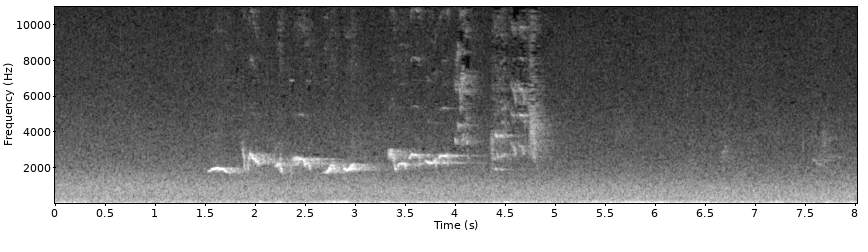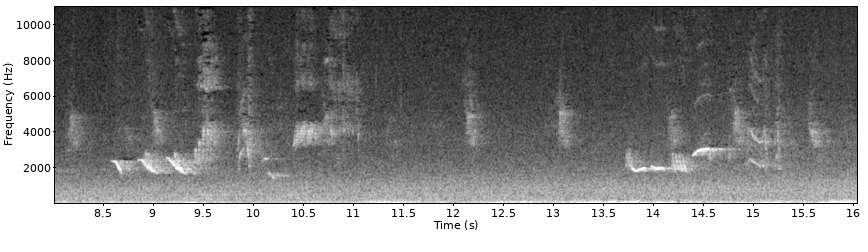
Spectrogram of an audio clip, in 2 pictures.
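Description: A songbird singing three short phrases several seconds apart, each a quick run of high chirping notes, over a steady low background rumble.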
